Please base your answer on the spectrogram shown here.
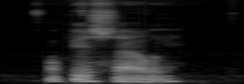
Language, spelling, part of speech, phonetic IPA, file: Polish, opieszały, adjective, [ˌɔpʲjɛˈʃawɨ], LL-Q809 (pol)-opieszały.wav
